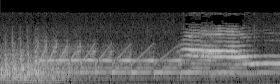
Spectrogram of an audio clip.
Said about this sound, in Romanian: Pisica. Pisica, ai pregătit-o? Așa. O am aici în sac. În sac.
